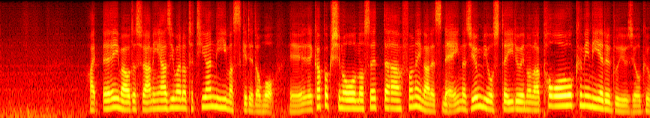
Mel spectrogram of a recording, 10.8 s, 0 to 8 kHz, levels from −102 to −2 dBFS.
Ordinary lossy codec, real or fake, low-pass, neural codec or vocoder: none; fake; none; codec, 16 kHz, 0.2 kbps, FocalCodec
